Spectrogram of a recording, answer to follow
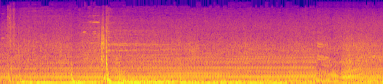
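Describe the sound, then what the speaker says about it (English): A car engine in The Crew Motorfest revs hard and steadily while staged for a drag race on a runway, a loud continuous roar with rising and falling pitch sweeps. "Warm up your engine and don't blink."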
